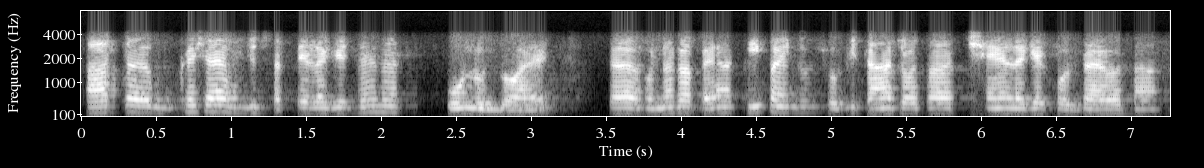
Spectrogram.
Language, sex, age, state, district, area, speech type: Sindhi, male, 18-30, Gujarat, Surat, urban, conversation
